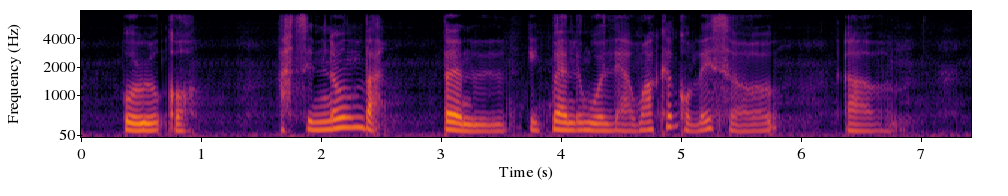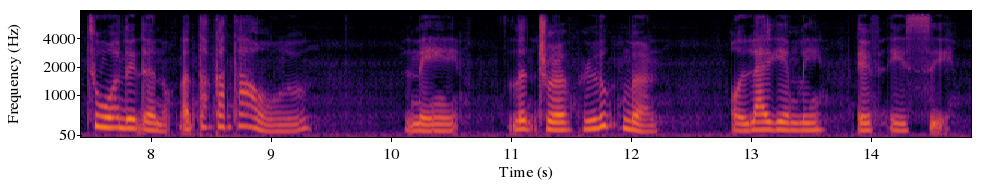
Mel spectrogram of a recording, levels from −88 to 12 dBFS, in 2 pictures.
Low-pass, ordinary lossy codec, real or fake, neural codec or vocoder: 7.2 kHz; none; fake; autoencoder, 22.05 kHz, a latent of 192 numbers a frame, VITS, trained on many speakers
